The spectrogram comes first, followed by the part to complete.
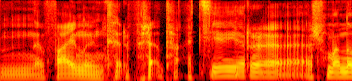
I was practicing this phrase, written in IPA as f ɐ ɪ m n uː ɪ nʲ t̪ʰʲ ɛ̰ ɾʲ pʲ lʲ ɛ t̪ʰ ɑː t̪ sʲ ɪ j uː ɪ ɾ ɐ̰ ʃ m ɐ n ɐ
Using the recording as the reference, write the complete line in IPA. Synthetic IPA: f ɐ ɪ n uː ɪ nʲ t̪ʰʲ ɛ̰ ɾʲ pʲ ɾʲ ɛ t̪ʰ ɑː t̪ sʲ ɪ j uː ɪ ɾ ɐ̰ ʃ m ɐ n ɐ

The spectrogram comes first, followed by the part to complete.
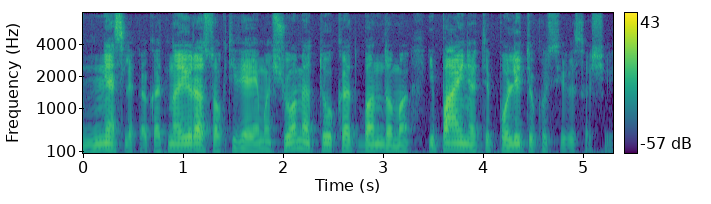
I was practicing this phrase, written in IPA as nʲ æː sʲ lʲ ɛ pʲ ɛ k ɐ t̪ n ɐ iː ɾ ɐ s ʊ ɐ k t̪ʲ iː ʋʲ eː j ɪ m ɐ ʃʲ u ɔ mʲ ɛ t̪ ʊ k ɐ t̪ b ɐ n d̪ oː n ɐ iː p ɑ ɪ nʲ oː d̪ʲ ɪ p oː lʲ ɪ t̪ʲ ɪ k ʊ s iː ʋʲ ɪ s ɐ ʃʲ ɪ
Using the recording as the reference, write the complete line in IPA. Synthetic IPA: nʲ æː sʲ lʲ ɛ pʲ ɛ k ɐ t̪ n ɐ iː ɾ ɐ s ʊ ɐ k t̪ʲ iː ʋʲ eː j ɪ m ɐ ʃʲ u ɔ mʲ ɛ t̪ ʊ k ɐ t̪ b ɐ n d̪ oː m ɐ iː p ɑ ɪ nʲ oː t̪ʲ ɪ p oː lʲ ɪ t̪ʲ ɪ k ʊ s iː ʋʲ ɪ s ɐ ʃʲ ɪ

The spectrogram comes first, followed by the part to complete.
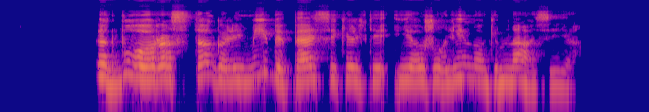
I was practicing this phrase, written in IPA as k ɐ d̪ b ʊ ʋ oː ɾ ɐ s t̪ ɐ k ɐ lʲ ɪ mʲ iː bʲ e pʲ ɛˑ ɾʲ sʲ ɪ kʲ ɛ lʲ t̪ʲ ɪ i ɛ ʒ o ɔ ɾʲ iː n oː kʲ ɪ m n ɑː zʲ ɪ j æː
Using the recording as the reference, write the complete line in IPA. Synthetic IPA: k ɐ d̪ b ʊ ʋ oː ɾ ɐ s t̪ ɐ ɡ ɐ lʲ ɪ mʲ iː bʲ e pʲ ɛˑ ɾʲ sʲ ɪ kʲ ɛ lʲ t̪ʲ ɪ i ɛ ʒ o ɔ lʲ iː n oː ɡʲ ɪ m n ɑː zʲ ɪ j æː

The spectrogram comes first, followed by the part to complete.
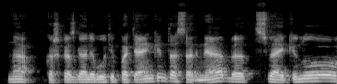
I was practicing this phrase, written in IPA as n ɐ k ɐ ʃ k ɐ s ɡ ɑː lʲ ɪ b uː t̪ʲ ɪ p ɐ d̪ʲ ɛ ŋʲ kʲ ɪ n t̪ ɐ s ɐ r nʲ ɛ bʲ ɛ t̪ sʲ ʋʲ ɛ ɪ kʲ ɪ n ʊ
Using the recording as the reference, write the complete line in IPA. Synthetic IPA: n ɐ k ɐ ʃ k ɐ s ɡ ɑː lʲ ɪ b uː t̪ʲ ɪ p ɐ t̪ʲ ɛ ŋʲ kʲ ɪ n t̪ ɐ s ɐ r nʲ ɛ bʲ ɛ t̪ sʲ ʋʲ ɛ ɪ kʲ ɪ n ʊ

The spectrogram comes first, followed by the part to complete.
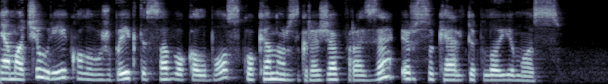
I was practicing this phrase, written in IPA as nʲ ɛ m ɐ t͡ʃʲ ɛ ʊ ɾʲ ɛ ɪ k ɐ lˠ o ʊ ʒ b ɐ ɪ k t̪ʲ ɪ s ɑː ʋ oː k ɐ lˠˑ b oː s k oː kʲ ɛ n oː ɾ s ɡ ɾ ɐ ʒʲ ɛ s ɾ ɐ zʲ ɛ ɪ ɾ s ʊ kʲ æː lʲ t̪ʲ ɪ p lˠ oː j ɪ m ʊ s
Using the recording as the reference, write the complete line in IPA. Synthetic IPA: nʲ ɛ m ɐ t͡ʃʲ ɛ ʊ ɾʲ ɛ ɪ k ɐ lˠ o ʊ ʒ b ɐ ɪ k t̪ʲ ɪ s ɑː ʋ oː k ɐ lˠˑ b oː s k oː kʲ ɛ n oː ɾ s ɡ ɾ ɐ ʒʲ ɛ f ɾ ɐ zʲ ɛ ɪ ɾ s ʊ kʲ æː lʲ t̪ʲ ɪ p lˠ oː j ɪ m ʊ s

